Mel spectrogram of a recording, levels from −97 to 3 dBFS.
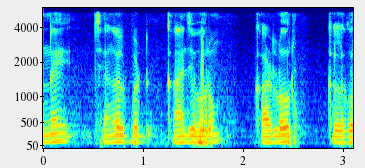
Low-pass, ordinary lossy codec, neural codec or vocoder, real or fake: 5.4 kHz; none; none; real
